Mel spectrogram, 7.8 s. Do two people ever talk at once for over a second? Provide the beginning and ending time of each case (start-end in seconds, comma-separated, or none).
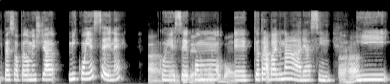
3.2-4.8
